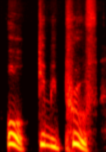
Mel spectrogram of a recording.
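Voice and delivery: high, loud mock demand; mock the people who want proof; mimicking doubters. Imitating doubters who demand proof, high and loud. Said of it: "they, they ask".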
